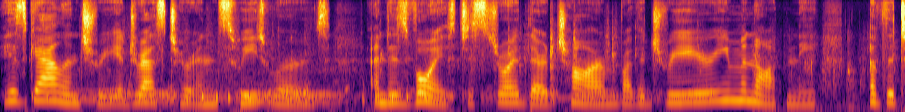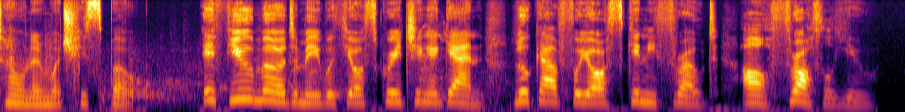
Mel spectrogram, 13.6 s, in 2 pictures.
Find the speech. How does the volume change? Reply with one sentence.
The volume of the talking stays about the same.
